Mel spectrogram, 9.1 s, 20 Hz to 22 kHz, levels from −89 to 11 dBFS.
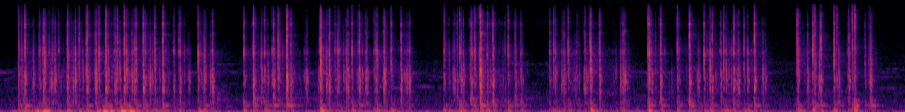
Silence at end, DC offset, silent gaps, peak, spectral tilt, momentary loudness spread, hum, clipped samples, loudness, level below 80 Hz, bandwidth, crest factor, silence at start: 0 s; under 0.1%; none; -6 dBFS; -2.5 dB/octave; 10 LU; none; under 0.1%; -35 LUFS; -40 dBFS; 18 kHz; 28 dB; 0 s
